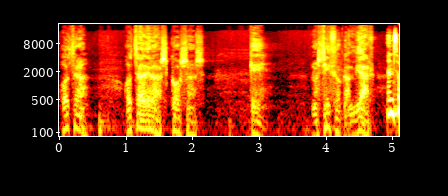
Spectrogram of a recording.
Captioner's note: speaking spanish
